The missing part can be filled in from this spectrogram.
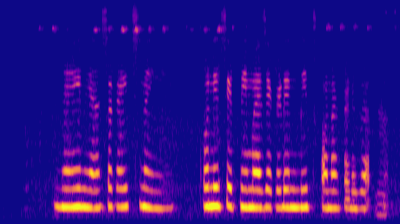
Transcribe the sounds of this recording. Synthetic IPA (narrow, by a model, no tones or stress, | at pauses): naɦinaiəsəːkaɦiːt͡snaɦi | koɽ̃iːt͡set̪niːmad͡ʑakəɽiːnmiːt͡skoñakəɽeːd͡zat̪ə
